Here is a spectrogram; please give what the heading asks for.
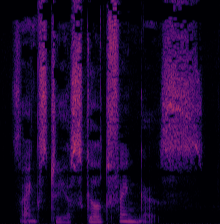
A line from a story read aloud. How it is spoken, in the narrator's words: Arthur murmurs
